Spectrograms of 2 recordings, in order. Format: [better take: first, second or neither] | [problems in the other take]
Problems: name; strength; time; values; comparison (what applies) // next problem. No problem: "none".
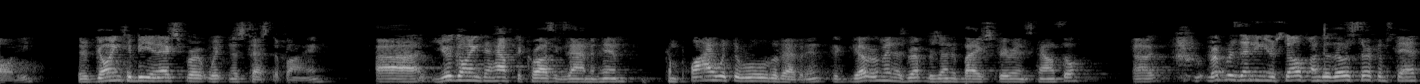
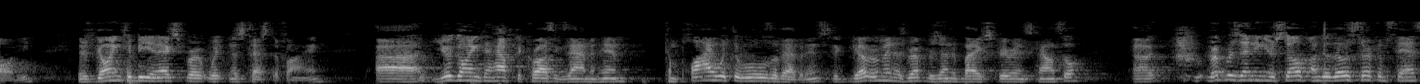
second | noise reduction (neural mask model Resemble Enhance denoiser)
